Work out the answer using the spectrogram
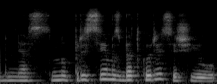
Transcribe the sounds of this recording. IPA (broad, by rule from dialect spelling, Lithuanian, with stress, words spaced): ˈnʲɛs ˈnʊ pʲrʲɪsʲɪˈɪms bʲɛt kʊˈrʲɪs ɪʃ ˈjuː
